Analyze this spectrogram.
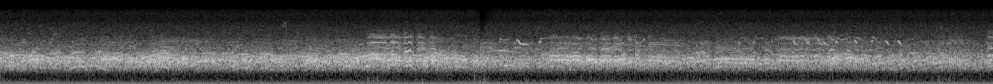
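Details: Greylag Goose flock feeding far off: a constant, overlapping gabble of honking calls, roughly three or four a second, with brief higher cackling bursts standing out in the second half.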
